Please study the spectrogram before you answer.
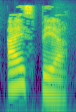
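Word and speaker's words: Eisbär: in Germany of course you know that it's uh pronounced ice beer I I spy ice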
